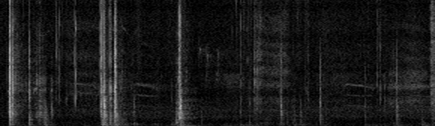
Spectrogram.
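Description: A few sharp knocks and bangs of hard objects, the loudest near two seconds in, followed by faint handling noise.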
